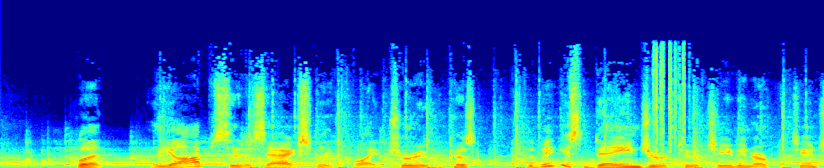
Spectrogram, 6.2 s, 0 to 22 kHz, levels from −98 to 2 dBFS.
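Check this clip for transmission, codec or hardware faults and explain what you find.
Three faults are present: two corrupt decoded frames and a short stretch of cable scratch noise.

A corrupt frame decoded appears at 1.48 s and again from 4.51 to 4.53 s. In each case a single compressed frame arrived with damaged bits, and the decoder played it anyway. Misread codes and gain values put energy in the wrong frequency regions for one frame's duration. Each event is a brief chirp or blip, the first peaking around -20 dBFS and the second slightly quieter at around -25 dBFS.

Cable scratch noise runs from 4.88 to 5.20 s. It is a dense, irregular burst of scratching and rustling laid over the sound, sitting roughly 10 dB below the programme level. The likely cause is a worn cable, connector or control being moved. Its contact resistance fluctuates rapidly as it shifts, and those fluctuations are added to the signal as uneven crackle for about a third of a second.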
